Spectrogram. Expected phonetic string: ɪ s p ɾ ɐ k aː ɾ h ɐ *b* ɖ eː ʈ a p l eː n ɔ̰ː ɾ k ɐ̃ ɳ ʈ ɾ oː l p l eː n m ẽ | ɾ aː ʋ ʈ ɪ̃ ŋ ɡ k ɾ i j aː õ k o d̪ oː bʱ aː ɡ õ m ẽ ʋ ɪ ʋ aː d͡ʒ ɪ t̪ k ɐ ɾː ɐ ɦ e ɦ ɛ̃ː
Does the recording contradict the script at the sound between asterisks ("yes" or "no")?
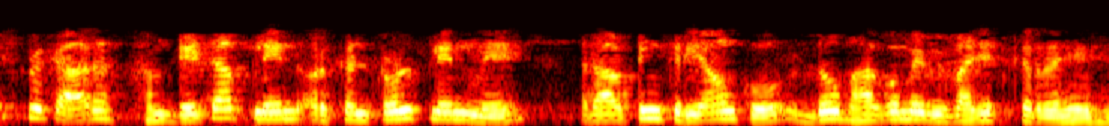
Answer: yes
